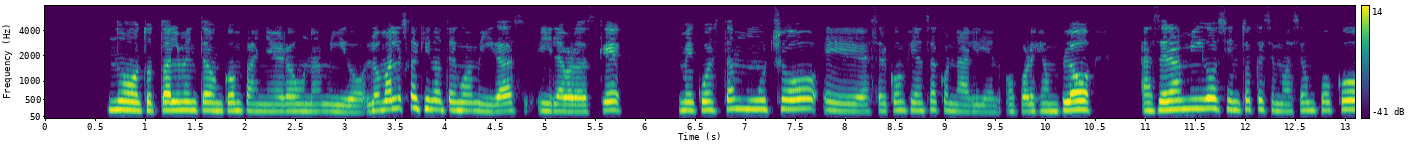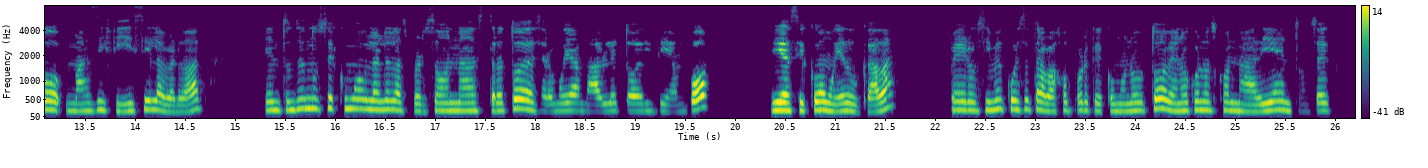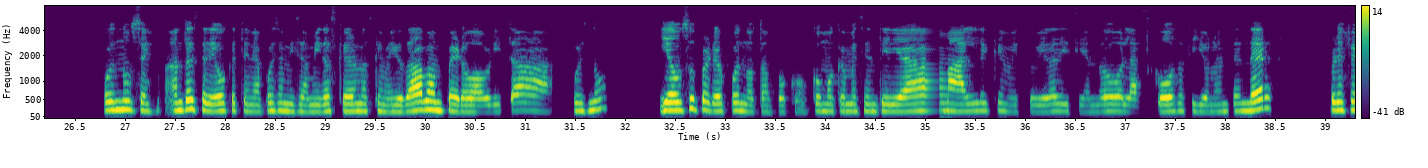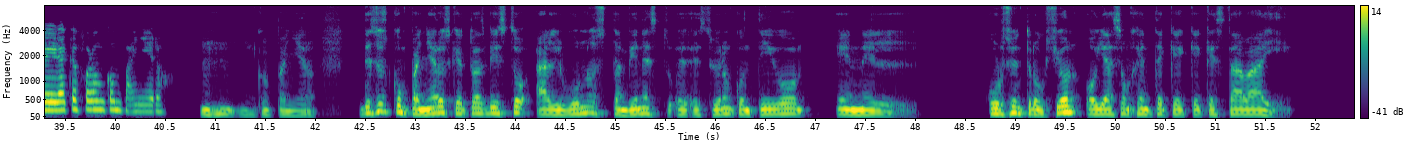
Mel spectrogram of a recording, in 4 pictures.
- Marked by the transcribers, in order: none
- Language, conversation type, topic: Spanish, advice, ¿Cómo puedo superar el temor de pedir ayuda por miedo a parecer incompetente?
